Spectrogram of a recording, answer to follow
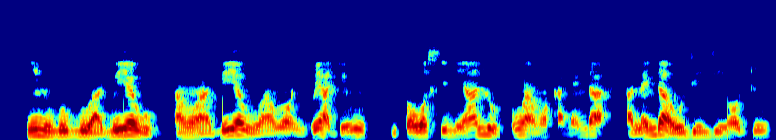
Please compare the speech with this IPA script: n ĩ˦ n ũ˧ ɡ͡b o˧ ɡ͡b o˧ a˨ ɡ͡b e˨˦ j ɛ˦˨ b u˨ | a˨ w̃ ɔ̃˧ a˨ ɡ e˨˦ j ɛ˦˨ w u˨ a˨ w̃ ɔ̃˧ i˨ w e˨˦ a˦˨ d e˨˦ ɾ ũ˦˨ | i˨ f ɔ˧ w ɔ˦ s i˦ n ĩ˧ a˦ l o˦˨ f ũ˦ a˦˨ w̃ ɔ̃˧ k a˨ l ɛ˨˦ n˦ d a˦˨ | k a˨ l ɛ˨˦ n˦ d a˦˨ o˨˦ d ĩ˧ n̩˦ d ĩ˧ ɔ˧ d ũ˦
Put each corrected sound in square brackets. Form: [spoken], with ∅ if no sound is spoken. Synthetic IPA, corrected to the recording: n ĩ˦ n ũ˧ ɡ͡b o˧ ɡ͡b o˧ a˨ ɡ͡b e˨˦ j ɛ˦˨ [w] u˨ | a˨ w̃ ɔ̃˧ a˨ [ɡ͡b] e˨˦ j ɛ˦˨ w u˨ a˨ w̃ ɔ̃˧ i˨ w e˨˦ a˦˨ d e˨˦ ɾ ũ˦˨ | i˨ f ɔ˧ w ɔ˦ s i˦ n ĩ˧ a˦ l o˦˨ f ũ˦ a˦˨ w̃ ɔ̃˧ k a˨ l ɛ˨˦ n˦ d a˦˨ | k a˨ l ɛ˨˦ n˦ d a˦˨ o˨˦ d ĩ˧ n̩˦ d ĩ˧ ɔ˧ d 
